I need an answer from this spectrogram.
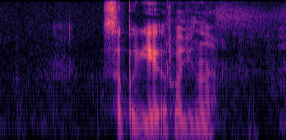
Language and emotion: Russian, neutral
